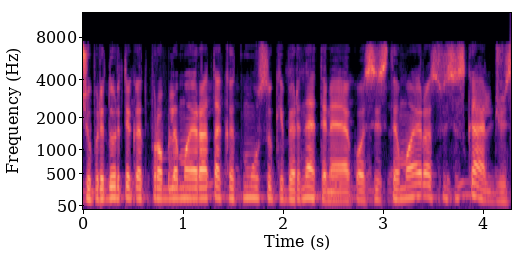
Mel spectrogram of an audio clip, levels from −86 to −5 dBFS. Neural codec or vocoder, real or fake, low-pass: none; real; 7.2 kHz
